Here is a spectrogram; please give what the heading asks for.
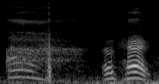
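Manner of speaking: usual speaking voice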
